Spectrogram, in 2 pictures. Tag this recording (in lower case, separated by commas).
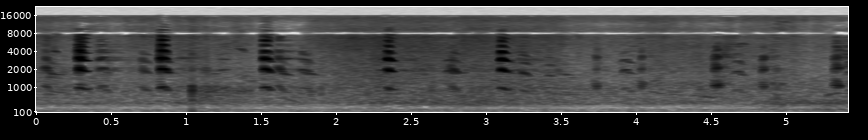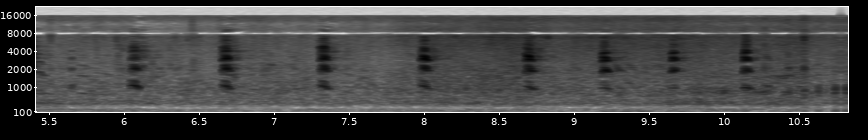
honk, fowl, goose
